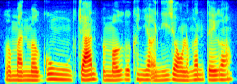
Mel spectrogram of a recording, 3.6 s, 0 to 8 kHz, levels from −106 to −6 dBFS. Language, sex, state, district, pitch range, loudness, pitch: Wancho, female, Arunachal Pradesh, Longding, 155-170 Hz, -21 LUFS, 165 Hz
